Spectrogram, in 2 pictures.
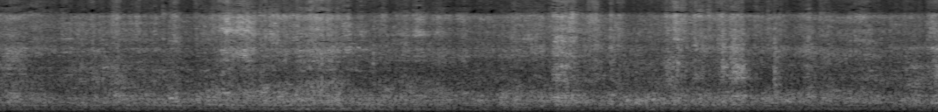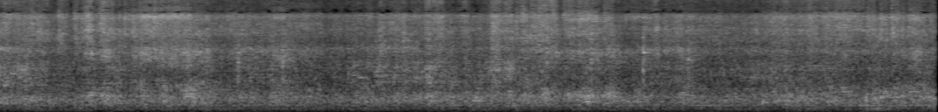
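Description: Aluminum coal hopper cars of a freight train rolling past: a steady rumble and rattle of wheels on rail, with scattered clicks and metallic clanks.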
